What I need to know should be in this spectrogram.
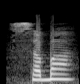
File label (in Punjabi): "sbha", Punjabi; ਸਭਾ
